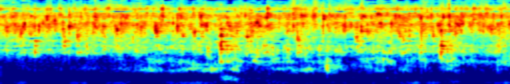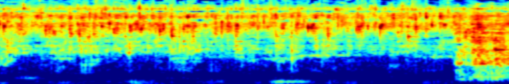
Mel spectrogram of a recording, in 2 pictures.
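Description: Chapli kebabs shallow-frying in hot oil in a wide pan: a steady sizzle full of fine crackles. A short louder noise comes just before the end.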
